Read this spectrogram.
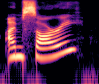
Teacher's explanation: you can say, I'm sorry, with a rising intonation. It's like saying, could you repeat that?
